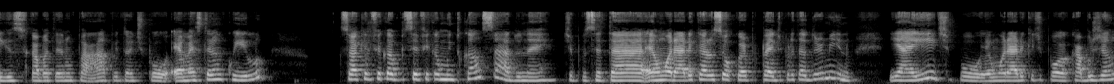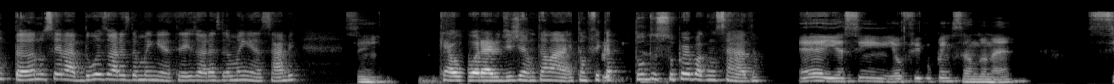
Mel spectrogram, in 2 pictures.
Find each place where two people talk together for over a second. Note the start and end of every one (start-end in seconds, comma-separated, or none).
none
